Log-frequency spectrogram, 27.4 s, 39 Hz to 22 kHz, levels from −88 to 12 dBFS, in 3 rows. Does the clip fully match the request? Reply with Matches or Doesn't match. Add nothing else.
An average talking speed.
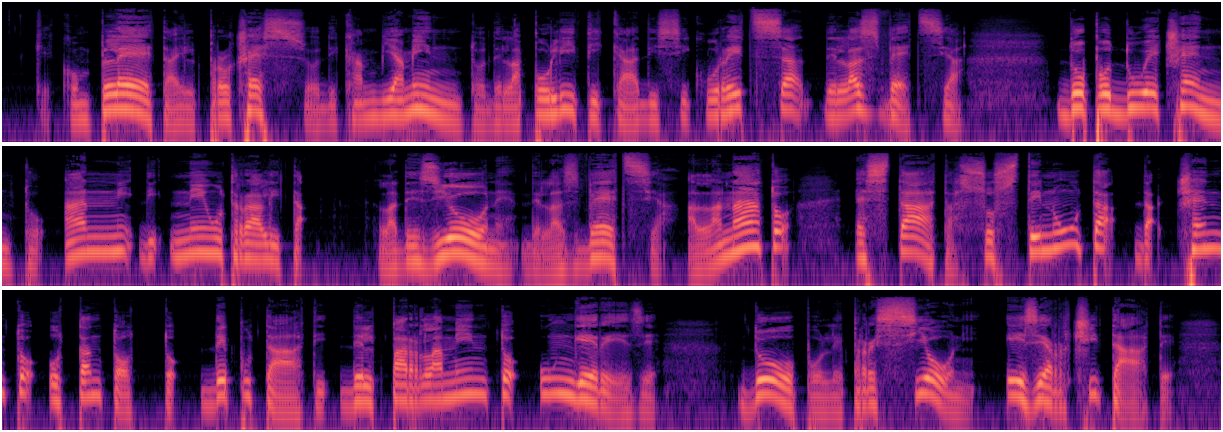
Doesn't match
